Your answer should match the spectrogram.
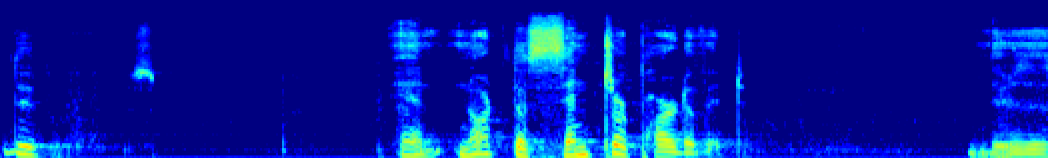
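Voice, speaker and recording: Mellow, husky-voiced man lecturing in a hall. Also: mid-range voice. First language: Hindi. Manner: reflective and unhurried, pausing often with restarts and fillers. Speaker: Vedanta teacher. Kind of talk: informal spiritual lecture.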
